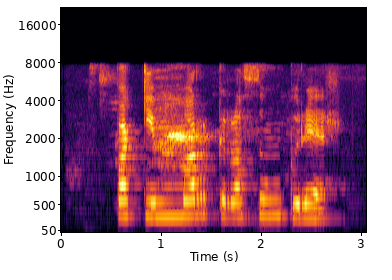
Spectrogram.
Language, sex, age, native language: Icelandic, male, 9, Icelandic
